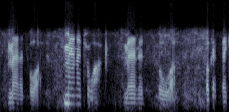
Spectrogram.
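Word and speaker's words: Manitowoc: murdered is Teresa halbach halbach halbach and it's manok man toak manok okay thank you very much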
